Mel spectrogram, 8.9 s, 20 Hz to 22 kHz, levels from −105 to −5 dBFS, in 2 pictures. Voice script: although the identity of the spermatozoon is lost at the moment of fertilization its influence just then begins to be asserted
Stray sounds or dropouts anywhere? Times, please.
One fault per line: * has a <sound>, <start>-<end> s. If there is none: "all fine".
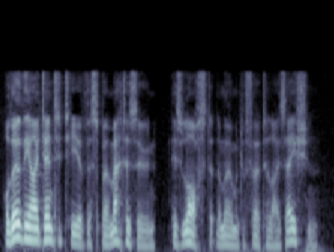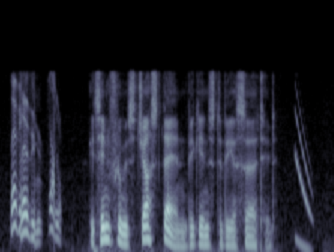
* has a chirp, 4.6-5.3 s
* has a chirp, 8.4-8.7 s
